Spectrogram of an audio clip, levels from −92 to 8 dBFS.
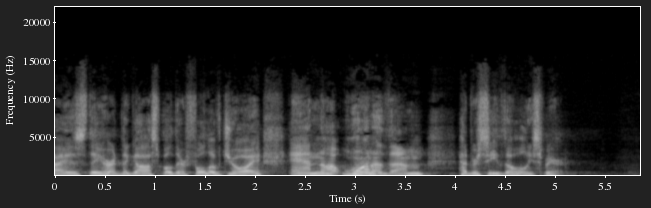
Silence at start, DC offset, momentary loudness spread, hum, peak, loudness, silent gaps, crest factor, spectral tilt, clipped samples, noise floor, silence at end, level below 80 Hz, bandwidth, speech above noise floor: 0 s; under 0.1%; 10 LU; none; -6 dBFS; -25 LUFS; none; 18 dB; -4.5 dB/octave; under 0.1%; -66 dBFS; 0.8 s; -66 dBFS; 14.5 kHz; 42 dB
